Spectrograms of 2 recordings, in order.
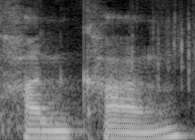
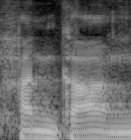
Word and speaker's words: Han Kang: last 2 months was Han Kang. Mhm. So, not to be confused with Han Kang, which is the Han River. Oh, it's the same. It is the same pronunciation.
